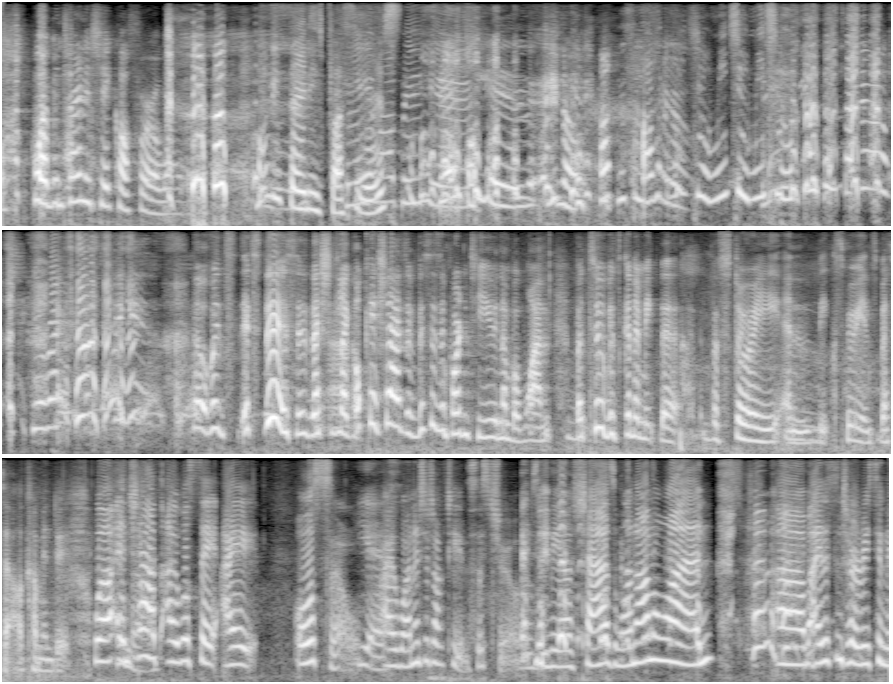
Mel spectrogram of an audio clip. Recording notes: This episode was recorded outside, hence the sounds of nature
